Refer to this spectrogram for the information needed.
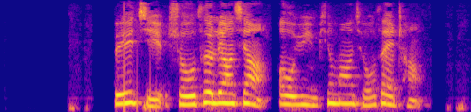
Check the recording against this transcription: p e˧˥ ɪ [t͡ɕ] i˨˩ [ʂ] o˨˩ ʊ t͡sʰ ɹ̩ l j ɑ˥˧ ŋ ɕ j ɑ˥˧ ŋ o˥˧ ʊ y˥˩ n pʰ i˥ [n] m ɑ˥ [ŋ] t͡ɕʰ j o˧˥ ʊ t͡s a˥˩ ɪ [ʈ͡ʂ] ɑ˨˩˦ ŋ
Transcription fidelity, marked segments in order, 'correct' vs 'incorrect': correct, correct, incorrect, correct, incorrect

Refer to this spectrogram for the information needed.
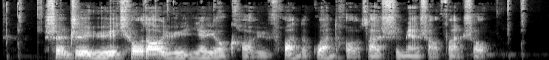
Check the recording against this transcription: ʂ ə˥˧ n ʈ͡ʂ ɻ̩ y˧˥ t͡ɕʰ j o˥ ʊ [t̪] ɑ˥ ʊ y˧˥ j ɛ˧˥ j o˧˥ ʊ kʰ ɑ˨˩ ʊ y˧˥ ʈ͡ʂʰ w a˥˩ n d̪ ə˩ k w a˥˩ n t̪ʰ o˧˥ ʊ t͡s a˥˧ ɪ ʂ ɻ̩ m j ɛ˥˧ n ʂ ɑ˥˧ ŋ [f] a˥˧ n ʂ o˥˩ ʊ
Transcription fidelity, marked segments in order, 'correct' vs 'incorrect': correct, correct

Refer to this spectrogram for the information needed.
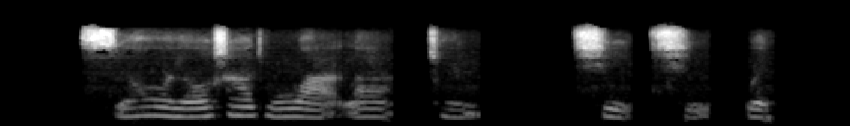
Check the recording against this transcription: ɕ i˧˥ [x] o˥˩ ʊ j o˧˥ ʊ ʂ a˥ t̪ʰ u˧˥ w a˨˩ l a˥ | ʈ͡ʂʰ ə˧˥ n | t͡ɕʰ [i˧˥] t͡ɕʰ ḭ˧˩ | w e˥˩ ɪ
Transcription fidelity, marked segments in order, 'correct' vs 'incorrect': correct, incorrect

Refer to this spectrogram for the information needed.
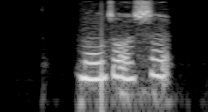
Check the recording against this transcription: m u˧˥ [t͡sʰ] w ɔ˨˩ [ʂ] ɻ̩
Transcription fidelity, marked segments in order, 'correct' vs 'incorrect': incorrect, correct

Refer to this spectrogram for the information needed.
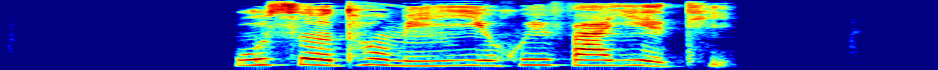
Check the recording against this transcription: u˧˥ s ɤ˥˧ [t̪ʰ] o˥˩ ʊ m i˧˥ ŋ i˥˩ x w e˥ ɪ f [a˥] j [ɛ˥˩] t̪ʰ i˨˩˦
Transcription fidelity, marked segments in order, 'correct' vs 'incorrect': correct, correct, correct

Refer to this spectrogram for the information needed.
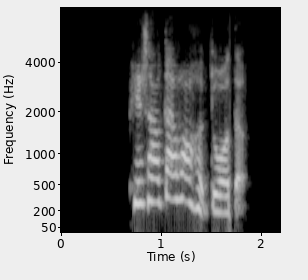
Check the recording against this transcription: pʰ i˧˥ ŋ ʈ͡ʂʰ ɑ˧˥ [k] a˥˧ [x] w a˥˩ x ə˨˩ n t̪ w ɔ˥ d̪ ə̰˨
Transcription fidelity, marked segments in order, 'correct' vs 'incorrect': correct, correct

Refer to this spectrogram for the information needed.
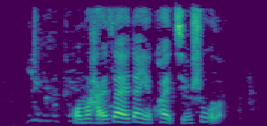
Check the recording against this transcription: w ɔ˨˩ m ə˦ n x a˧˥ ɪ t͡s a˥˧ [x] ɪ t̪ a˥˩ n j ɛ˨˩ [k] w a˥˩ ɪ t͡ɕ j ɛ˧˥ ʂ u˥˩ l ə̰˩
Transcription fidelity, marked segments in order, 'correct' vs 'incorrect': incorrect, incorrect

